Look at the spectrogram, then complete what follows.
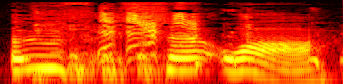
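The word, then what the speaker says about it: Auvers-sur-Oise: Auve-sur-Oise, I think it's supposed to be. It's spelt Auvers, then hyphen, S-U-R, hyphen, O-I-S-E, alongside the last, oh, for God's sake.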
